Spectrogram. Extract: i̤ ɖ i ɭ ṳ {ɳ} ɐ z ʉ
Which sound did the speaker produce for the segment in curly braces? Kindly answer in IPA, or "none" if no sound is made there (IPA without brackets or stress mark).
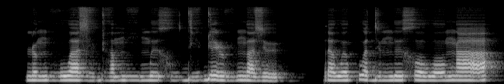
ŋ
